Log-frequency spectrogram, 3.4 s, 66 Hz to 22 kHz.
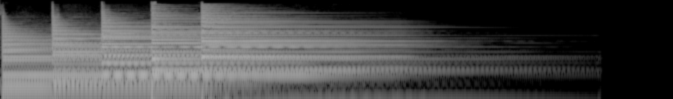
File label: C sharp Major 7th Flat 5th C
